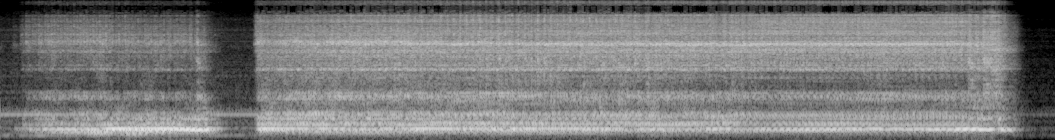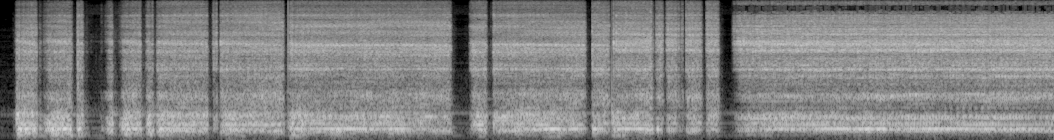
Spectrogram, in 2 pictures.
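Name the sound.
wood lathe turning burl with carbide tool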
